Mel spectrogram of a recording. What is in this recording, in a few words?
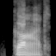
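"got", American English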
